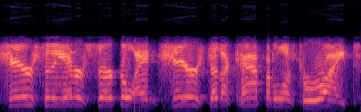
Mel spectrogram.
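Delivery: ordinary talk, nothing marked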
